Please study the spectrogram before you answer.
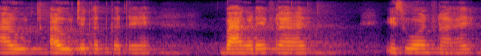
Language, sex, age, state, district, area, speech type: Goan Konkani, female, 30-45, Goa, Murmgao, rural, spontaneous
